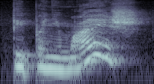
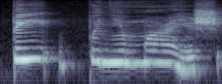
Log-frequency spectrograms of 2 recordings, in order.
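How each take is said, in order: First: It has the intonation of a question. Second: It has the intonation of a plain statement. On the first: The speaker asks whether you understand. "we can make it a question, just using our intonation" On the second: The speaker states that you understand. "You understand"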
